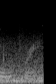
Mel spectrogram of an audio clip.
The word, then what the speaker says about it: Albury: They pronounce it Albury.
